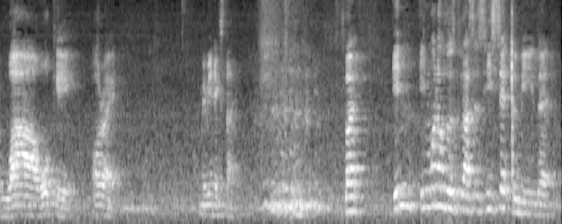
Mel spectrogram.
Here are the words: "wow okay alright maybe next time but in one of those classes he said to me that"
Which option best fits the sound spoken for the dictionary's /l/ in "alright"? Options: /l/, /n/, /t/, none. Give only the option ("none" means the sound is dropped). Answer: /l/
